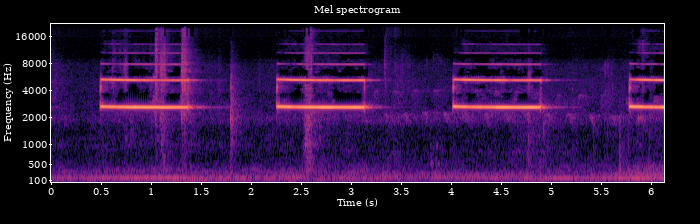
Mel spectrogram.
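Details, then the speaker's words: Haswing Protruar 1.0 brushless 12V 65lb-thrust trolling motor modified for a wired remote: long steady high beeps repeating about every 1.5 seconds, the alarm when the remote throttle pot isn't zeroed/centered; three beeps indicate centered. "now what I'm going to demonstrate is when the pot isn't zeroed out for your motor you're going to get the alarm beep saying that it's not centered just so you know what it will sound like and you know you have to dial in your pot better"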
